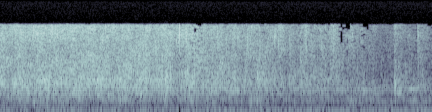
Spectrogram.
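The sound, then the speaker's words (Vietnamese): A crowd at a Sunday gathering at a Buddhist temple claps in a big, dense round of applause, a steady crackling wash of many hands that holds for several seconds before tapering slightly toward the end. “Dành một tràng vỗ tay thật lớn.”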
